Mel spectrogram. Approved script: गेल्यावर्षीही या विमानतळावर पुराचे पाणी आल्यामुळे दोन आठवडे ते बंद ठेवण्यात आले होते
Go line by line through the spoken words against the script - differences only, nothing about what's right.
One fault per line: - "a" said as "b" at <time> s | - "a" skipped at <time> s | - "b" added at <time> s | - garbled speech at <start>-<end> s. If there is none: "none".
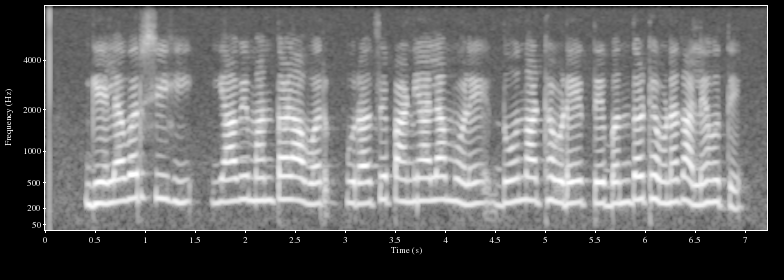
none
